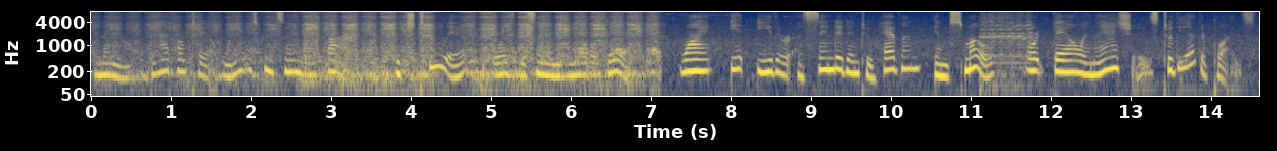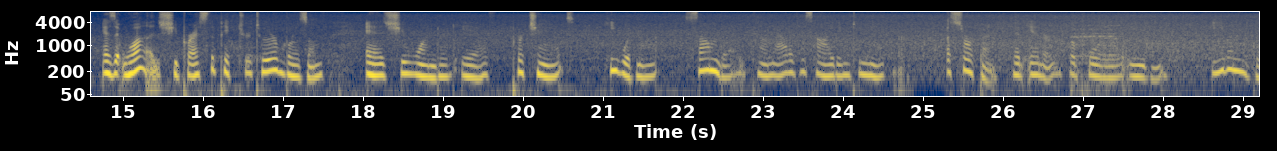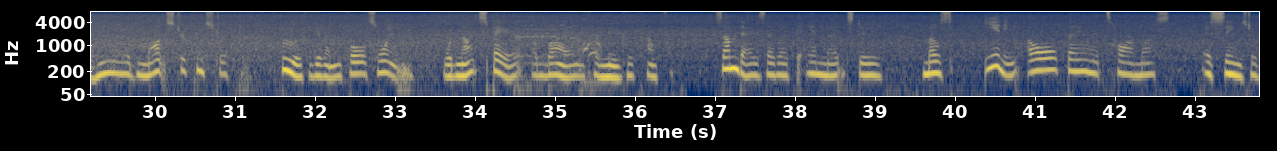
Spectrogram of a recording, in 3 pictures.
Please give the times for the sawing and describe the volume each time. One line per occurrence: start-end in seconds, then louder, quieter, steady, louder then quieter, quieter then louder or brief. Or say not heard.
0.0-7.2 louder.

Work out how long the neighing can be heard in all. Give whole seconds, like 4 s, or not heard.
3 s.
